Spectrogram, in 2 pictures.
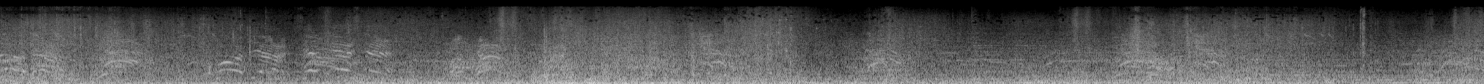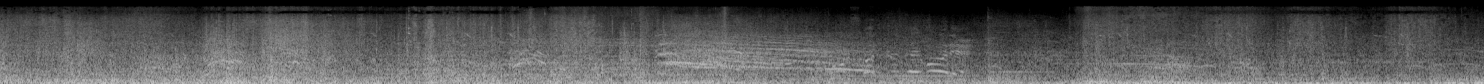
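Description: Fire bursts with a loud roar.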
